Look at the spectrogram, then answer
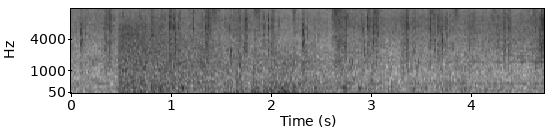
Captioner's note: thunderclap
